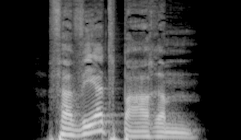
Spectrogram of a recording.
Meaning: strong dative masculine/neuter singular of verwertbar
- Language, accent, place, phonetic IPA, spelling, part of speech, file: German, Germany, Berlin, [fɛɐ̯ˈveːɐ̯tbaːʁəm], verwertbarem, adjective, De-verwertbarem.ogg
